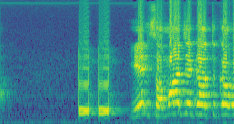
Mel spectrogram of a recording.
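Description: Speech only: a man talking, with a pause of most of a second, two short clipped syllables, then his talk resumes.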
